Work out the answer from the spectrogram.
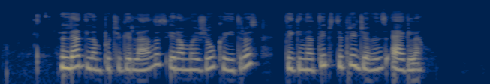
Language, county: Lithuanian, Vilnius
